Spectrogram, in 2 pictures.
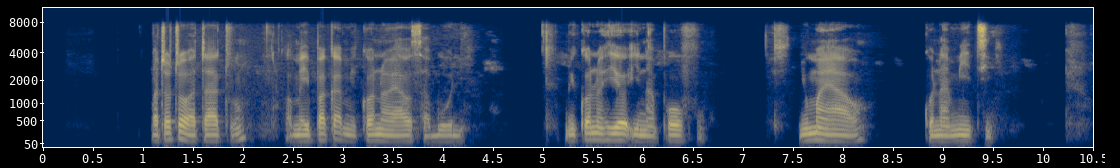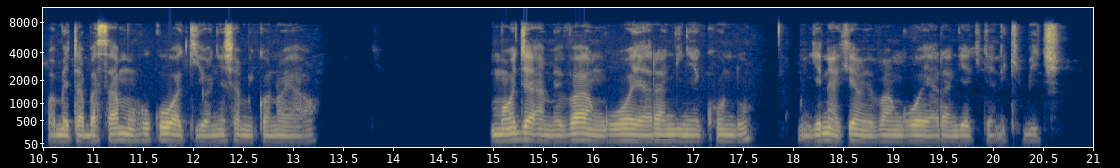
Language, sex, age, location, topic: Swahili, male, 25-35, Kisumu, health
